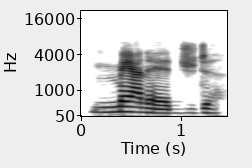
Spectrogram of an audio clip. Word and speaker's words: managed: going to pronounce it managed managed okay so now try that managed okay you're adding the ID ending and it's not an ID ending it's a d managed D manage D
